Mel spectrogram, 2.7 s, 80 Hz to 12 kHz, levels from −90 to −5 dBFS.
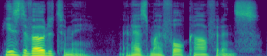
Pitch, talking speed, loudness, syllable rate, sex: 105 Hz, 225 wpm, -21 LUFS, 6.5 syllables/s, male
